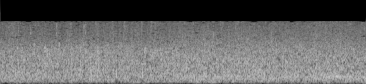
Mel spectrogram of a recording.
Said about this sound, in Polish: Gorące brawa dla Bernadetki. Dziękujemy serdecznie.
